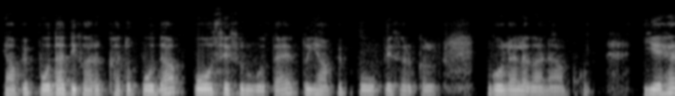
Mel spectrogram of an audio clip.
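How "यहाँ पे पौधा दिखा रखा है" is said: usual speaking voice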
